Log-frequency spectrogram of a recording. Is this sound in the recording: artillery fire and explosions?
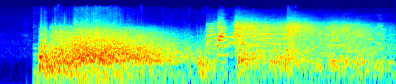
yes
